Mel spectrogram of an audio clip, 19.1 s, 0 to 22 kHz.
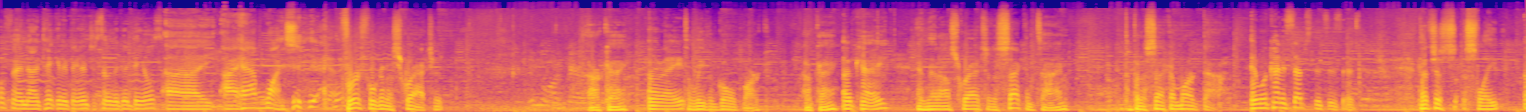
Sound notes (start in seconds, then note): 3.2 both laugh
